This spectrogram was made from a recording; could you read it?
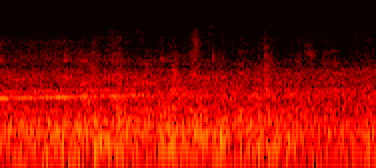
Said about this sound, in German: Aber tatsächlich schon eine Sache, dass hier so noch eine Straßenbahn fährt, ist ja schon irgendwie beachtlich, ne?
